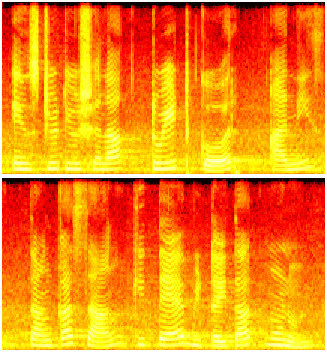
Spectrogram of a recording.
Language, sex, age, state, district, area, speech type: Goan Konkani, female, 18-30, Goa, Bardez, urban, read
